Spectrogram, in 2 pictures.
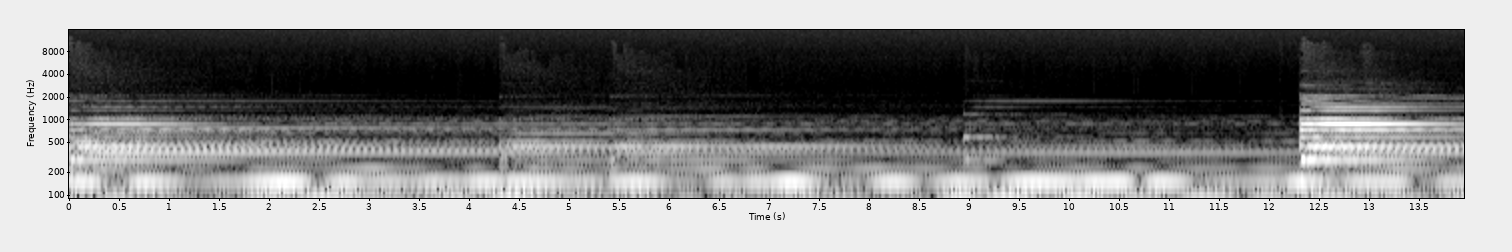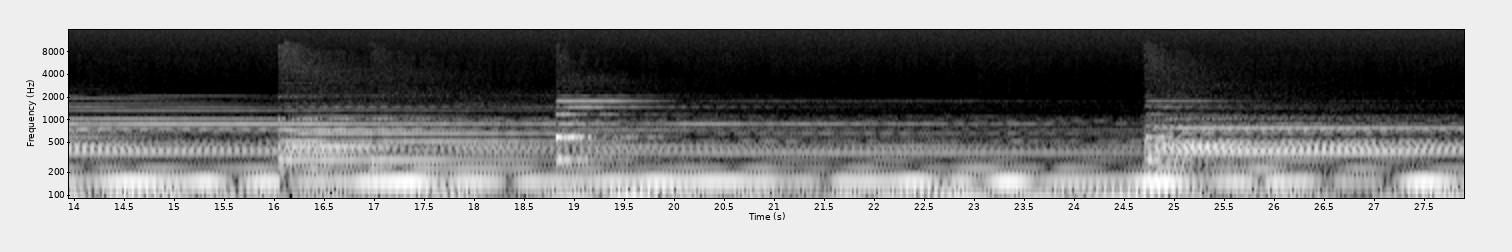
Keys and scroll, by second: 9.4 ctrl+c, 12.0 ctrl+v, 13.0 ctrl+t.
